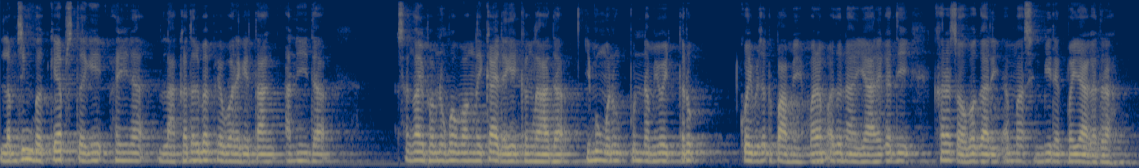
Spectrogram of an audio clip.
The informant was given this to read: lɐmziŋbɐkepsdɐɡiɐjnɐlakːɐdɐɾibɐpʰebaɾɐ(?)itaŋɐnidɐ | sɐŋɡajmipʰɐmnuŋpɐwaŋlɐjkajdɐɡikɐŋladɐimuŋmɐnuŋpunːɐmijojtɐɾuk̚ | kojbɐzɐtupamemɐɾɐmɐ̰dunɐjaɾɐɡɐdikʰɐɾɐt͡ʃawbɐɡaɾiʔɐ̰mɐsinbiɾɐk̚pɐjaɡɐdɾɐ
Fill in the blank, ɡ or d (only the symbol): ɡ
